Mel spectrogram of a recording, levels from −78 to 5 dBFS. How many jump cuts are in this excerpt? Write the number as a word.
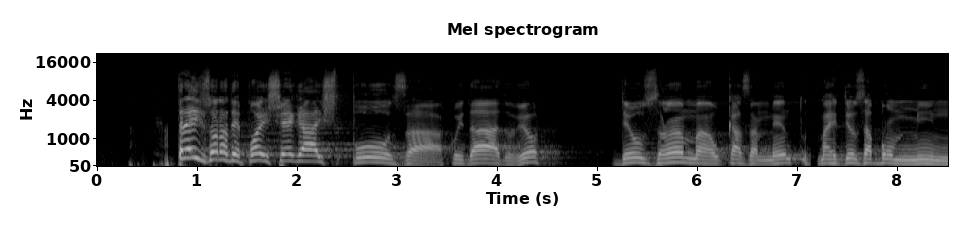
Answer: one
